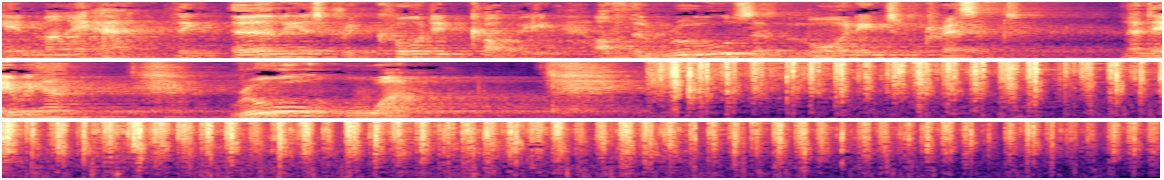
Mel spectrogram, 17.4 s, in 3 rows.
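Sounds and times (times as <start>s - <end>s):
speech: 0.0s - 8.7s
recording tape running off the end of a spinning spool: 9.0s - 17.3s.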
